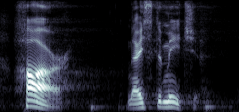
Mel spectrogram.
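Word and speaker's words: Haarer: on my birth certificate is spelled h a a r e r har nice to meet you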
